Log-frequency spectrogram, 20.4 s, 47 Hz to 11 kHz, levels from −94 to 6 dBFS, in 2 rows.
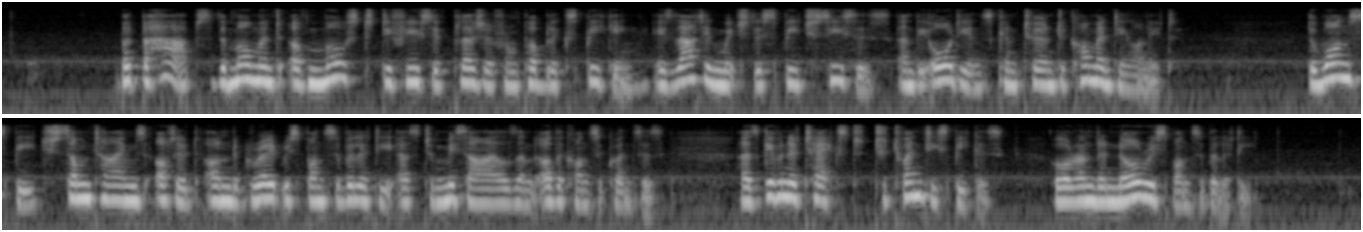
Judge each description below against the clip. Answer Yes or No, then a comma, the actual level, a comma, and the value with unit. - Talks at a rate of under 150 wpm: No, average, 155 wpm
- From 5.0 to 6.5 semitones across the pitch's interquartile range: No, average, 2.8 semitones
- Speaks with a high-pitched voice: Yes, high, 200 Hz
